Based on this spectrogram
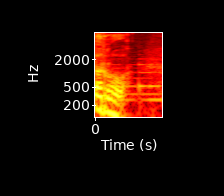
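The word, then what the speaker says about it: ρ: 17ю літерою грецької абетки яка вимовляється як ро Отже ро дорівнює M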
